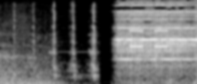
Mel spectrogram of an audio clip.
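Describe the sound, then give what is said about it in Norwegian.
A short alarm jingle: a few quick ticking clicks, then a sudden loud, bright ringing alarm that blares steadily to the end. No one speaks. “SpaceX-alarm.”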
